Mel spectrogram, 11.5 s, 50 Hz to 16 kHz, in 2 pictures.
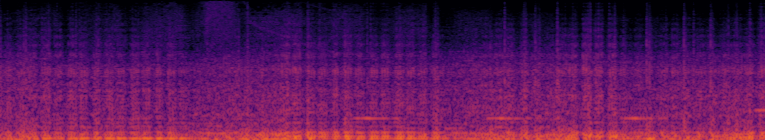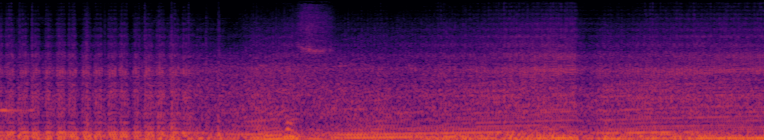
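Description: A big motorcycle engine in the racing game Ride 6 hums steadily with a sustained, droning tone, rising and falling slightly in pitch as it revs, loud and continuous with no talk.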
